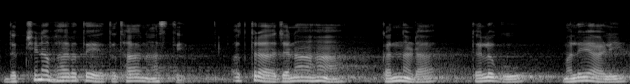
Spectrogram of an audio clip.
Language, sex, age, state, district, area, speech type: Sanskrit, male, 18-30, Karnataka, Uttara Kannada, rural, spontaneous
